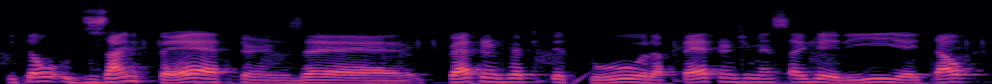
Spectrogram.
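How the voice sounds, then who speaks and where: A man's voice: mid-range voice, unhurried, darkish tone, faint music behind. A man with a Brazilian accent on a tech podcast, patiently explaining ideas with frequent tag questions. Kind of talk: casual tech discussion.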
